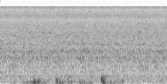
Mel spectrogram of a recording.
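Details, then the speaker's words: Ultrasound scan of an active, viable intrauterine male fetus: soft, quick low thumps of the fetal heartbeat under a steady hum from the scanner. "here you can see the head of the feeders and here you can see the heartbeat of heaters this is active fetus"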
